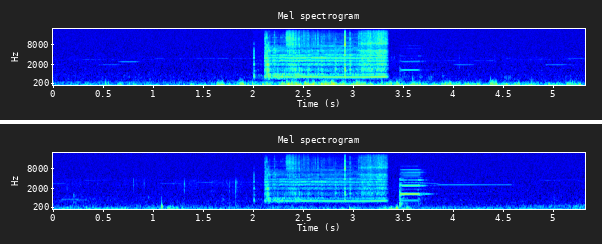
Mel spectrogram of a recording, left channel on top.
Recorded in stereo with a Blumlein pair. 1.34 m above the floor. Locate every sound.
2.0 s a camera shutter: 20° left
3.5 s a doorbell: 50° right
